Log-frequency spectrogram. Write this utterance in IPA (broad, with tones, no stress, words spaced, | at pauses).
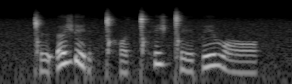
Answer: ǀʏː˩ʔɜː˥ʒɾeː˩rǀʰɔ˩l ǀʰe˥ʒǀeː˩peː˥ βɔː˩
